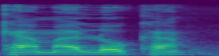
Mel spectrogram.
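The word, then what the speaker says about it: kama loka: Porque usted cuando está en el proceso que se llama cama loca, no cama loca, que no que no es que la cama está loca, eso es un término sánscrito que se pronuncia así, cama loca, usted va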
